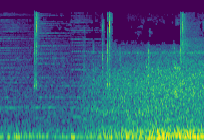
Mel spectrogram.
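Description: Road traffic on a city street, a steady rumble that grows louder towards the end, with background music fading under it early on.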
